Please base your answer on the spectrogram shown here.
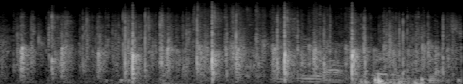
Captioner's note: audience applauding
